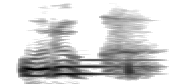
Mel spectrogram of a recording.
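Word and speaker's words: Uruk: otra de las ciudades uruc tal como se escucha con k de kilo al final uruc otra de las ciudades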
